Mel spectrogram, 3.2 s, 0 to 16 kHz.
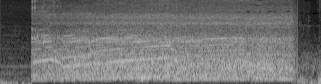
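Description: A 3D-printed RC model aircraft at a flying field gives a steady, loud, high-pitched whine of its motor, rising slightly in pitch and holding for about three seconds before cutting off abruptly.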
